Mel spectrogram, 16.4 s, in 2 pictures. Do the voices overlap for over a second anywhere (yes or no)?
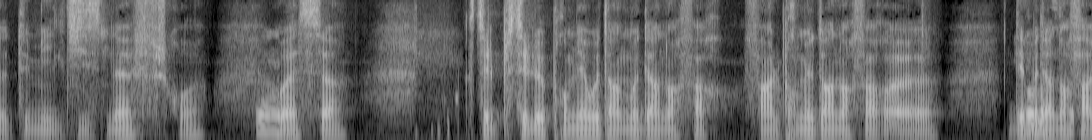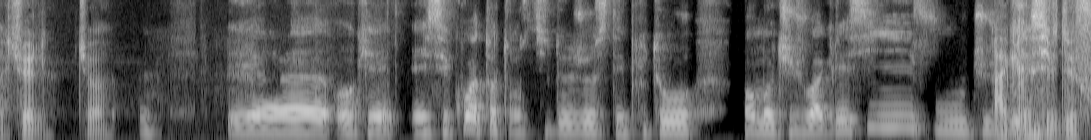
no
